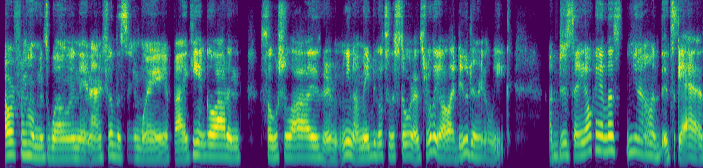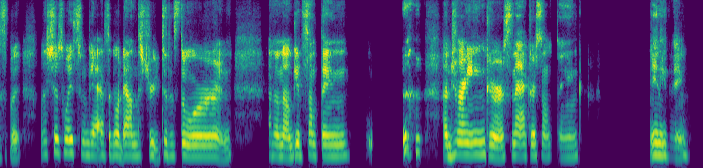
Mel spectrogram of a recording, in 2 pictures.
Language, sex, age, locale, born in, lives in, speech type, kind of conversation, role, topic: English, female, 25-29, en-US, United States, United States, conversation, unstructured, none, Would you rather always speak your mind or never speak again?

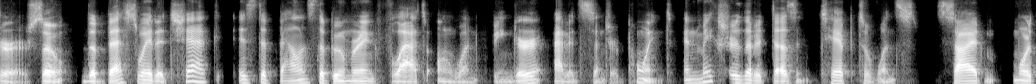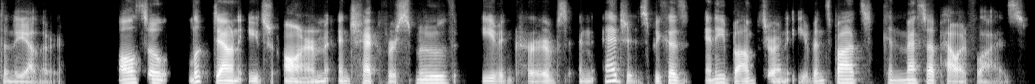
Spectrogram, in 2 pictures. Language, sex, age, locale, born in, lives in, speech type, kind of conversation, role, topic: English, male, 25-29, en-US, United States, United States, read, expert-assistant, expert, How does a boomerang return to the thrower?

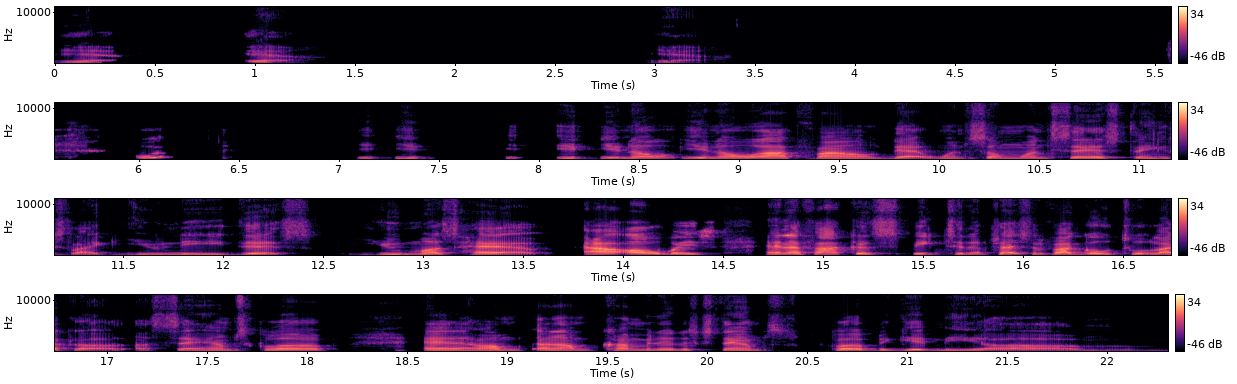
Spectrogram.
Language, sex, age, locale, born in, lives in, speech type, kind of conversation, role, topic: English, male, 55-59, en-US, United States, United States, conversation, podcast, host, Why do so many people struggle with managing their finances effectively?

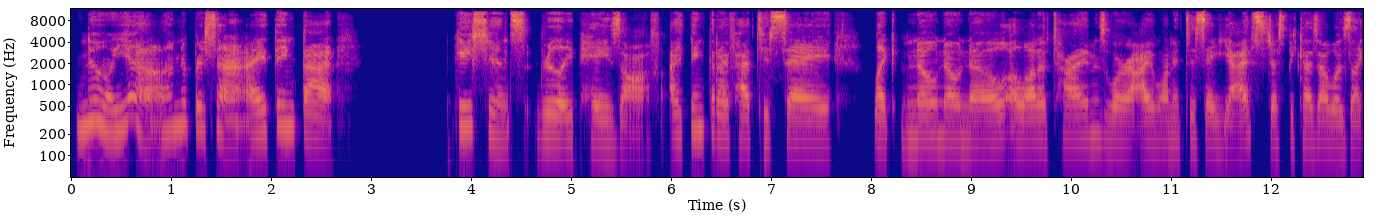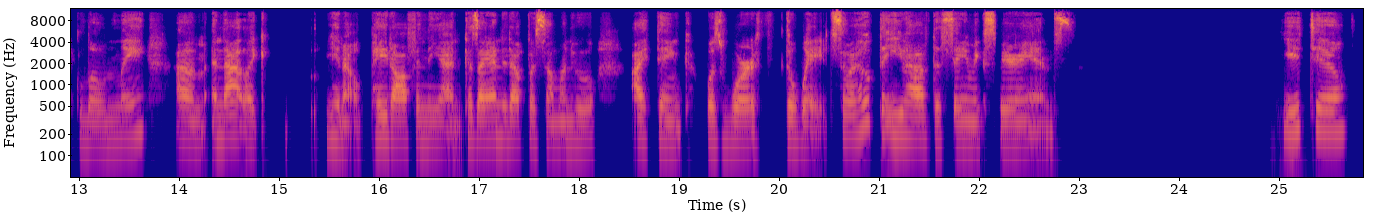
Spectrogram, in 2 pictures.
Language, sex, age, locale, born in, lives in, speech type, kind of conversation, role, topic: English, female, 20-24, en-US, United States, United States, conversation, unstructured, none, How do you show care in everyday moments, and which love languages feel most natural to you so you can understand and appreciate each other better?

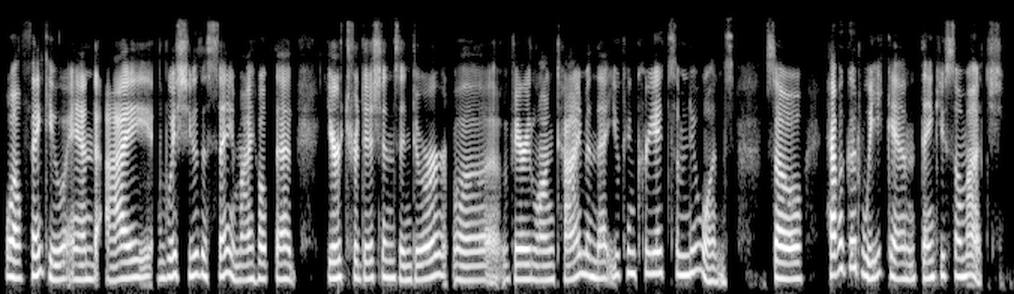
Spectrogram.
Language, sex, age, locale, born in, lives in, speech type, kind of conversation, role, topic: English, female, 65-69, en-US, United States, United States, conversation, unstructured, none, Which old tradition have you adapted for today, and how does it bring you closer?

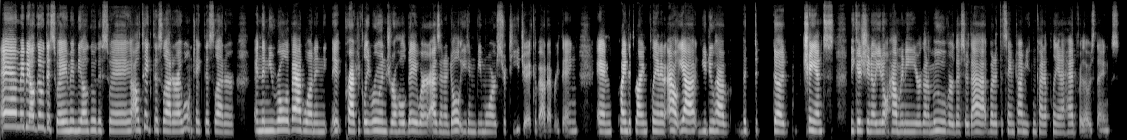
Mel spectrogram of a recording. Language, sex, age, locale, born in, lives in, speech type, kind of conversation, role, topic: English, female, 30-34, en-US, United States, United States, conversation, unstructured, none, Which childhood games or hobbies would you love to revisit today?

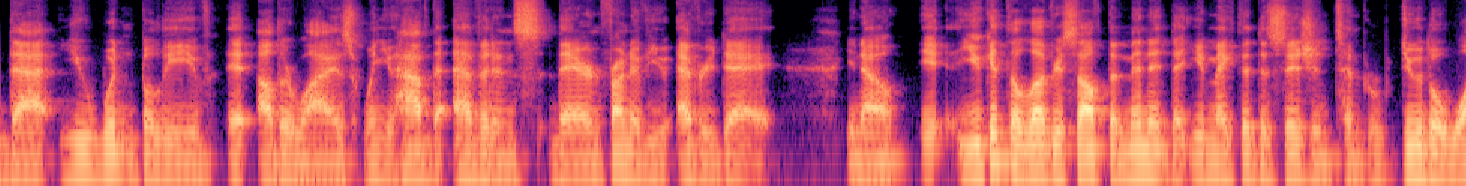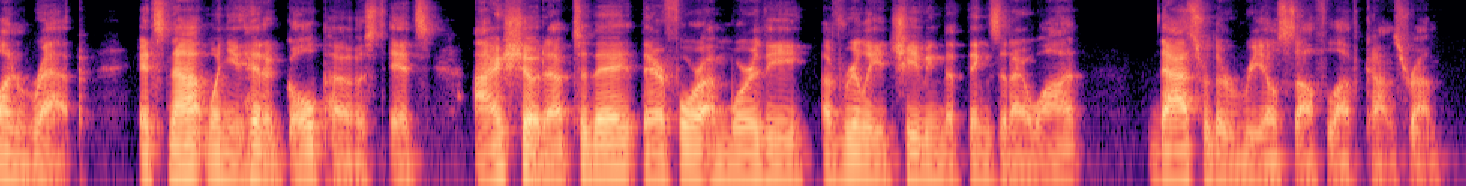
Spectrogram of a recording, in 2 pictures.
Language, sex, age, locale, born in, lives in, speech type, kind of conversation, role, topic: English, male, 30-34, en-US, United States, United States, conversation, unstructured, none, What small weekend rituals have been helping you recharge lately, and when does structure help or hinder your rest?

